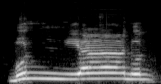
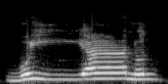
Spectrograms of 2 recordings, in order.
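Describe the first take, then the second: First: The n sound is pronounced clearly before y. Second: The n sound merges into the following y. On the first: The speaker calls it right. "Tapi dibaca bunyanun" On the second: The speaker calls it wrong. "Bukan dibaca buyanun"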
